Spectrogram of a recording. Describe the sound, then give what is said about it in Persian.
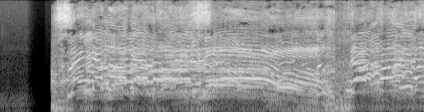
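Afghan children chant slogans together at an Independence Day celebration in Kabul. After a short quiet start, a loud, dense mass of young voices shouts in unison and keeps going steadily to the end. “این صدای کودکان افغان است که به خاطر تجلیل از جشن استرداد استقلال افغانستان شعار سر می دهند.”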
